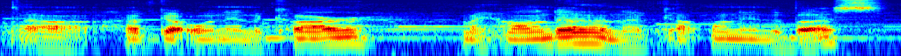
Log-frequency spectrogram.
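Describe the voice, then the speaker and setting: A middle-aged Canadian man, a comedian hosting his show, talking casually to viewers in a halting, rambling, informal way. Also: low-pitched, music in the background. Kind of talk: casual vlog talk to viewers.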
